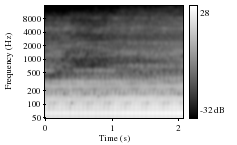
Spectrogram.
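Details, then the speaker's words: Built Honda D16Y8 in an EG Civic, first run after rebuild, idling several minutes without coolant, owner wary of overheating: deep steady drone with smooth even pulse, no knocking or tapping; sounds healthy. "Not bad at all."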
